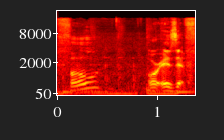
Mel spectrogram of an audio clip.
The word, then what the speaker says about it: pho: Classic thing to get from a pho place. You don't get pho. It's not pho. It's pho. That's how you properly say it.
